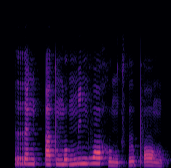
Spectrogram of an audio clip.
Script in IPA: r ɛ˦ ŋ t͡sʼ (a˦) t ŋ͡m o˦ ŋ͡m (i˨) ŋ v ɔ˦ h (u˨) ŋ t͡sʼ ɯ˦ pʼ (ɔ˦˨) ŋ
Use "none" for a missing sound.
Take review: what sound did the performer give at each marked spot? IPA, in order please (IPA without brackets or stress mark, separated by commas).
a˦, i˦, u˨, ɔ˦˨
